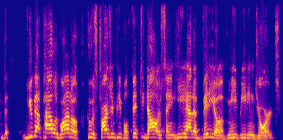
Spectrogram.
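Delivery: usual speaking voice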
